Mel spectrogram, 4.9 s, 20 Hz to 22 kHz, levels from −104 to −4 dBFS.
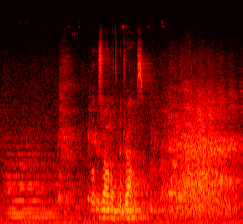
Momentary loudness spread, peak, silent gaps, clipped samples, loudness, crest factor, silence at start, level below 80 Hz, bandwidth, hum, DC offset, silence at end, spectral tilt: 14 LU; -30 dBFS; none; under 0.1%; -48 LUFS; 18 dB; 0 s; -68 dBFS; 15.5 kHz; none; under 0.1%; 0 s; -4 dB/octave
